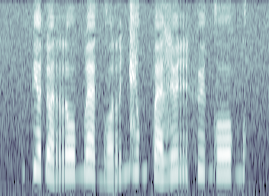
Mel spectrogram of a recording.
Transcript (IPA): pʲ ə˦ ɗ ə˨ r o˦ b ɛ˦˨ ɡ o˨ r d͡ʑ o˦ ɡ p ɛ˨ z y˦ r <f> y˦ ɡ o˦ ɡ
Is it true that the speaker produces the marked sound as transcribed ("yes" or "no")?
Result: yes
